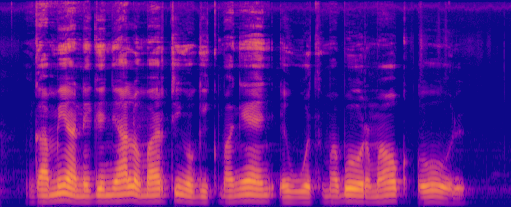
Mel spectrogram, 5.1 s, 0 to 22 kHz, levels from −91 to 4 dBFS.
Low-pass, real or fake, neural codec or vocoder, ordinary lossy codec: none; real; none; none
